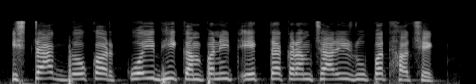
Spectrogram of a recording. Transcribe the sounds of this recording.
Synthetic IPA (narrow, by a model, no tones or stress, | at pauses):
ɪsʈak̚bɾokəɾkoːibʱikəmpənit̪eːk̚t̪akəɾəmt͡ʃaɾiɾuːpət̪hət͡ʃʰek̚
